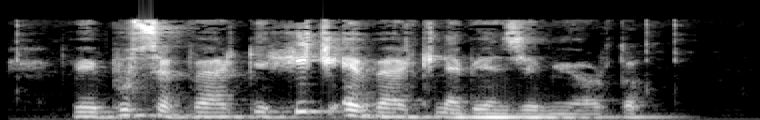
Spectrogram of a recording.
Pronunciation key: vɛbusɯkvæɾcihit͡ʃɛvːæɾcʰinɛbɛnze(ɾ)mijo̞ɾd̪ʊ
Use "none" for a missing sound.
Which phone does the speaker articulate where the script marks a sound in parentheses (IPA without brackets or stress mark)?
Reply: none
